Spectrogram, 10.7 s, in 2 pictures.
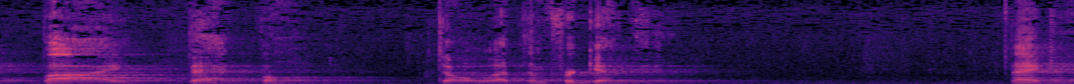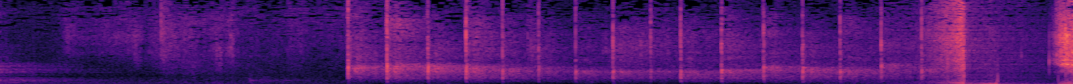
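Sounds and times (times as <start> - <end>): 
speech: 0.2 - 1.6, 2.2 - 3.4, 5.0 - 5.5
one person clapping after a speech: 7.1 - 10.3.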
